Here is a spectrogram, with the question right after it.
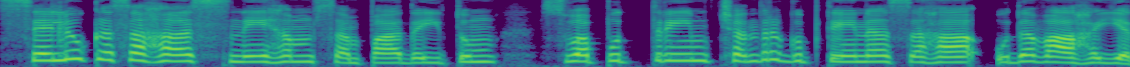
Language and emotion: Sanskrit, neutral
